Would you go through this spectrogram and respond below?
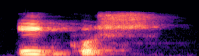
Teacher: este doble vocal se vuelve como un solo vocal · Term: diptongos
